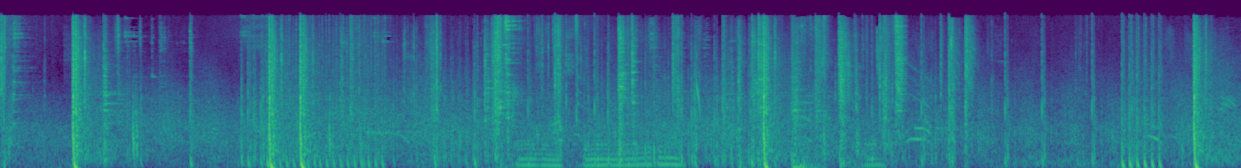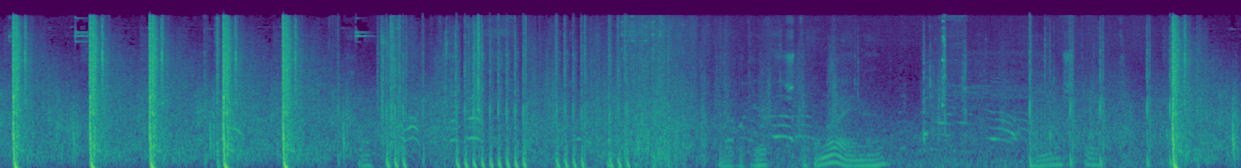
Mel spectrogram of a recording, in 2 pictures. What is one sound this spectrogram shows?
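Gunfire cracks loudly in rapid bursts and single shots.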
